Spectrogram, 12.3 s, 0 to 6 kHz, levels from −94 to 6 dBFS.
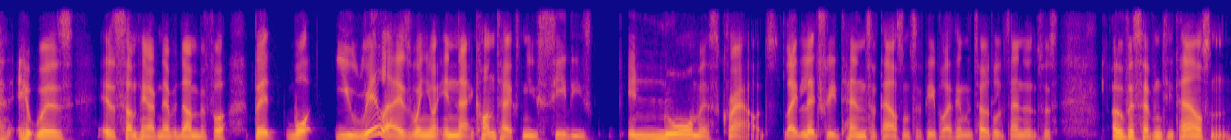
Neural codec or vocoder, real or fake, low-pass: none; real; 5.4 kHz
